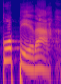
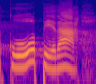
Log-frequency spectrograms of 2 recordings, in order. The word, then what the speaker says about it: cooperar: em sílabas separadas coperar nós temos às vezes uma certa preguiça de pronunciarmos sairá dizemos cooperar mas na verdade a pronúncia é coperar aqui um encontro de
